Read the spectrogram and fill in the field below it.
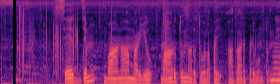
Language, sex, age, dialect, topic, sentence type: Telugu, male, 18-24, Southern, agriculture, statement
